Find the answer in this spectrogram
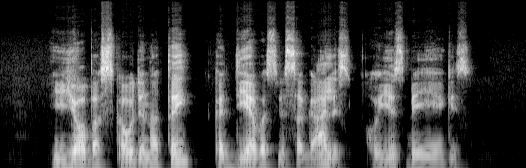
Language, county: Lithuanian, Panevėžys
